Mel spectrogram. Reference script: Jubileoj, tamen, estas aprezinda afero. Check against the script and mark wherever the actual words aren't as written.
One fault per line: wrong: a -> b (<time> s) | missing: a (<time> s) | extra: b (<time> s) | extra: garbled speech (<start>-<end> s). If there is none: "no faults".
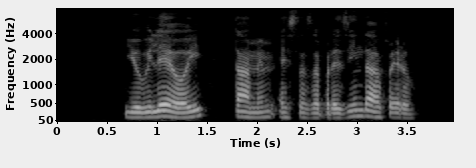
no faults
